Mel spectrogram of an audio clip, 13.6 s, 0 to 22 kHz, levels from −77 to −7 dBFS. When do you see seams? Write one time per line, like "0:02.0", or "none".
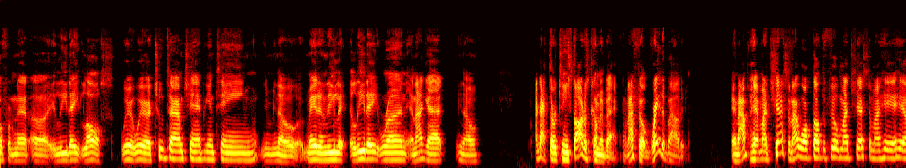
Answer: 0:01.7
